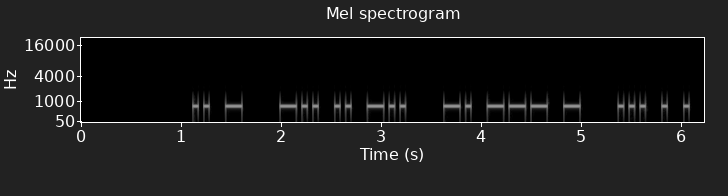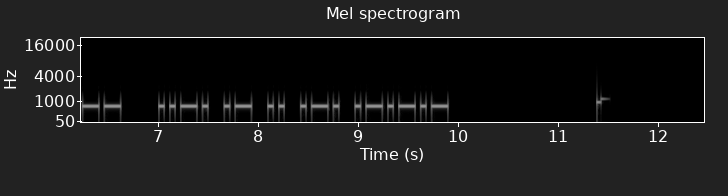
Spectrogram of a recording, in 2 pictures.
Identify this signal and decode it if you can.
Morse code, heard as a keyed tone, about 22 wpm, 700 Hz. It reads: IT DID NOT SEEM FAIR.
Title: Sentences from Top 1300 Words 22wpm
